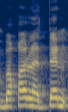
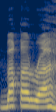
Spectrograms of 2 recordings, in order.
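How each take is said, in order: First: The word ends with a 't' and 'an'. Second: The word ends on a plain vowel, no 't'. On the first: The speaker calls it wrong. "பகரத்தன் அப்படின்னு நிப்பாட்டக்கூடாது" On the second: The speaker calls it right. "பகர அப்படின்னு நம்ம நிப்பாட்டணும்"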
